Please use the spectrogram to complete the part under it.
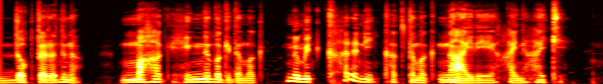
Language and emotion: Manipuri, sad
